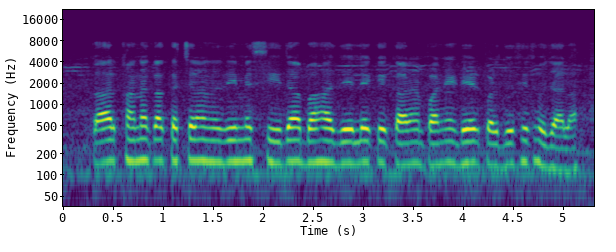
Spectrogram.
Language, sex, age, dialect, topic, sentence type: Bhojpuri, male, 25-30, Northern, agriculture, statement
